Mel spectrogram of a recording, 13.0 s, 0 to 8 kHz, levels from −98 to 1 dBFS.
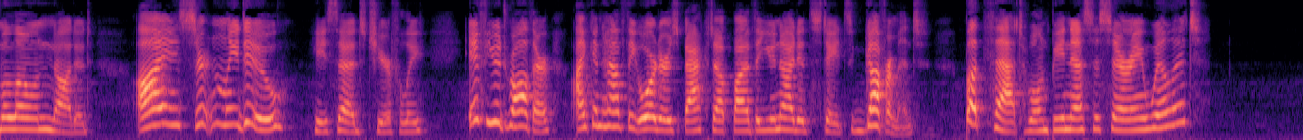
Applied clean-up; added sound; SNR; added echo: none; none; none; none.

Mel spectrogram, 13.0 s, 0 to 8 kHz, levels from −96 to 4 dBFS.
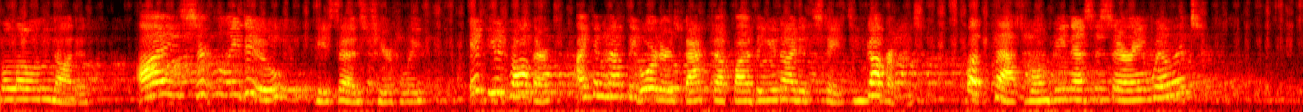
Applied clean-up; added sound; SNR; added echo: neural separator model SepFormer DNS4.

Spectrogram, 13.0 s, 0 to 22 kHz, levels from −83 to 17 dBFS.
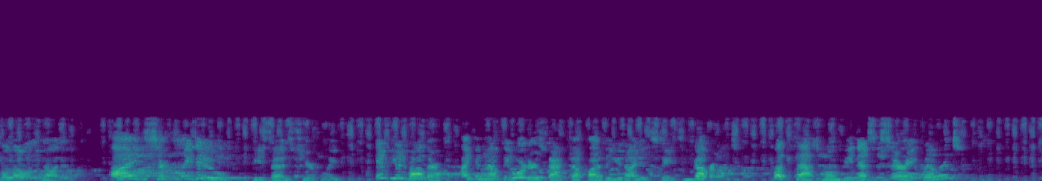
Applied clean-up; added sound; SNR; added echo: classical method WPE with log-MMSE.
